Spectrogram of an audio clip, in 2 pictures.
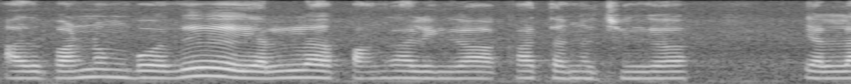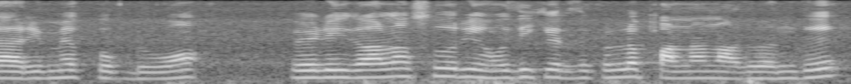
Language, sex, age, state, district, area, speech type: Tamil, female, 60+, Tamil Nadu, Mayiladuthurai, rural, spontaneous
